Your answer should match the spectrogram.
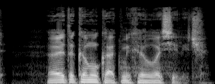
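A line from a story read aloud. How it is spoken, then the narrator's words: Sigh. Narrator (Russian): Вздохнул Игнат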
